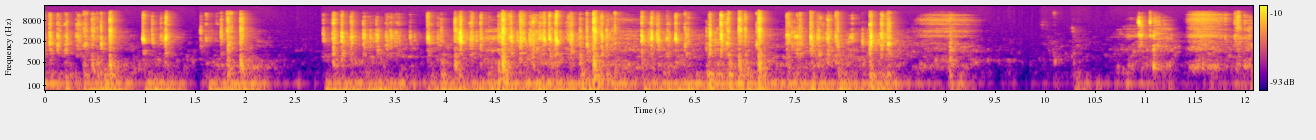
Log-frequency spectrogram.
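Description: Typing on a computer keyboard: quick runs of keystrokes, with a short pause about two seconds in, stopping about eight and a half seconds in, followed by a few scattered clicks near the end.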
